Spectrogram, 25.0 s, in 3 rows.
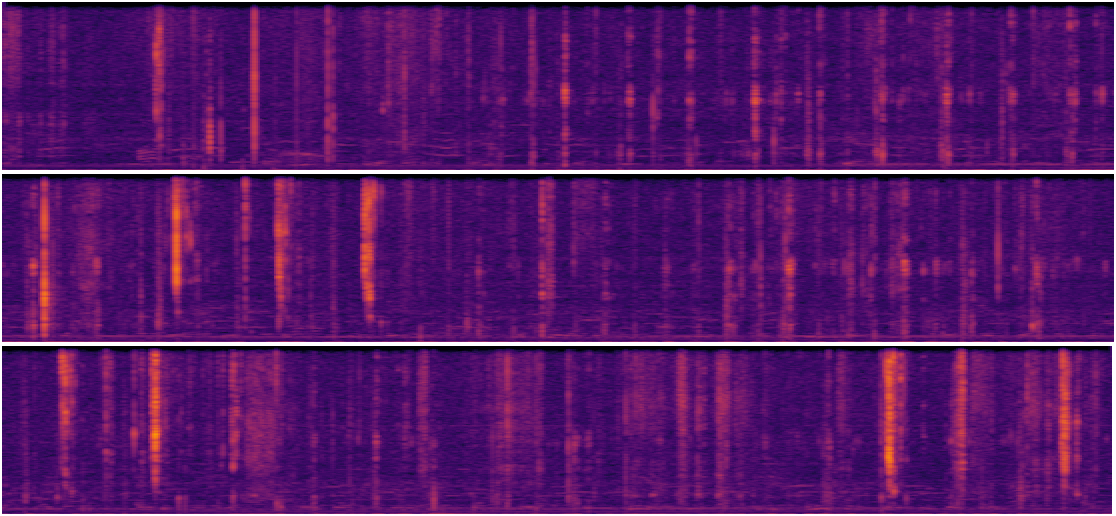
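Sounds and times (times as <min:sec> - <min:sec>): chewing with mouth clicks: 0:01.0 - 0:25.0.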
